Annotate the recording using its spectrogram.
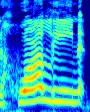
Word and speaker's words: Hualien: Now, Tim, you've also spent time in Hualien, Taiwan. Have I said that right? – That's very close. I think it's as right as I can say it.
